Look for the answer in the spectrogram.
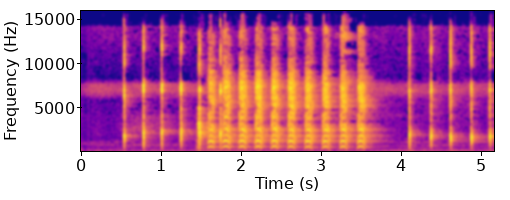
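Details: Ringneck parrot from India or Pakistan, said to speak Urdu and Hindi, gives a quick run of about a dozen arched, nasal harmonic notes. Sharp clicks come before and after the run indoors.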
